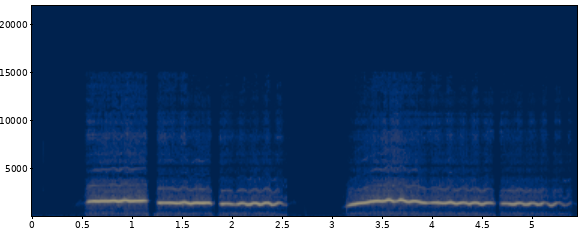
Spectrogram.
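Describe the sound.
Someone whistles a nursery rhyme tune, clear and alone: three short phrases, a pause, then two more, the longer one gently wavering up and down in pitch.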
